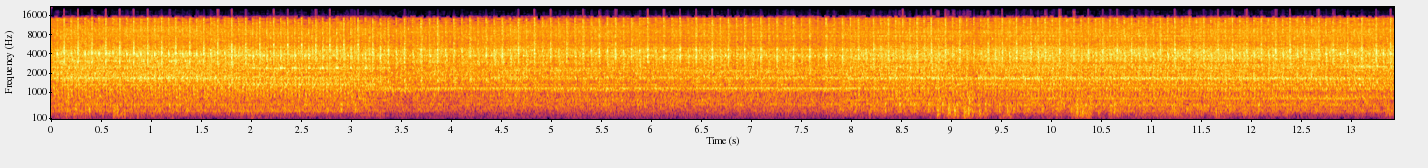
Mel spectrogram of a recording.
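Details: Honda 4D engine at idle: persistent rapid metallic tapping about three to four per second over a busy engine note; engine knock, source unknown.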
